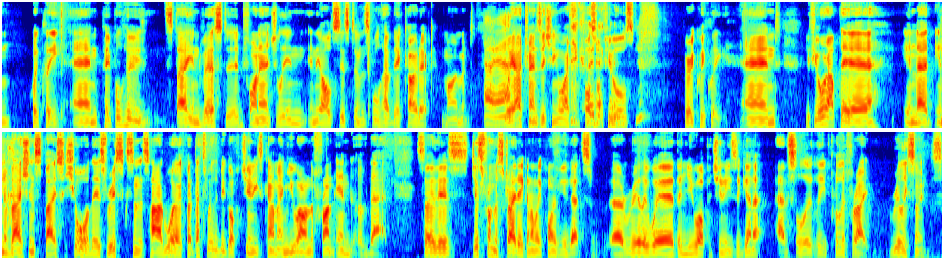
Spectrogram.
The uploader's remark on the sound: We decided to record this episode outside. Pop up urban garden in the car park of his inner city offices. For those listeners out there who haven’t had exposure to your typical inner city Australian birdlife, apologies in advance, they do settle down after a while…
